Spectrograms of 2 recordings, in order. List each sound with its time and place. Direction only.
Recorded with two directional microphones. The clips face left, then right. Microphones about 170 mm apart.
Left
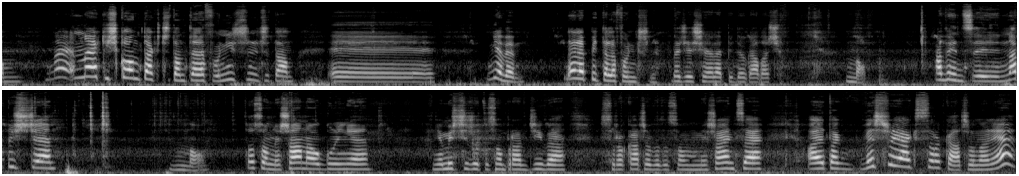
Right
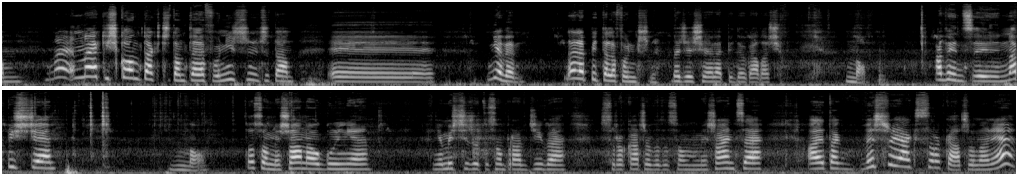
0.5 s speech: 20° right (ahead or behind)
0.9 s speech: 5° right (ahead or behind)
5.6 s speech: centre (ahead or behind)
14.4 s a woman's voice: 15° left (ahead or behind)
